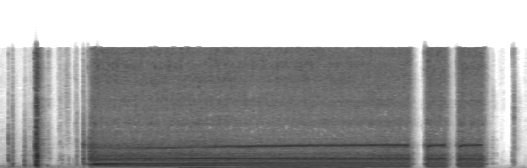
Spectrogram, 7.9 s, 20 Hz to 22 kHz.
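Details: Bosch GBH 18V-26F cordless SDS drill after a burnt connector was cleaned and crimped and the drill reassembled: it spins up smoothly to a steady, even whine, then two short trigger bursts with no grinding, running healthy.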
